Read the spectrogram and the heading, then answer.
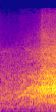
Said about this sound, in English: He's got the crowd on his side. He kicks Tavares in the balls. And the crowd is booing because they saw their boy Chris Weidman with momentum.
